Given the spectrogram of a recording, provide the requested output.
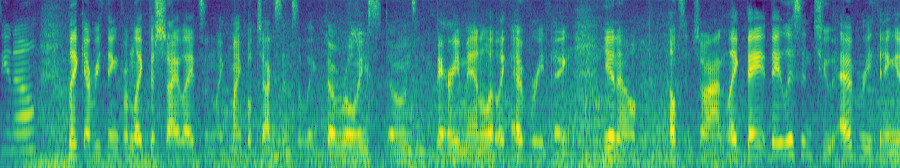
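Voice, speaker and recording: American woman, husky low speaking voice, casual candid interview chat, halting, clear outdoor city noise behind. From Mississippi, United States. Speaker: singer-songwriter being interviewed. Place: outdoor playground in a city park. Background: park and urban outdoor ambience.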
